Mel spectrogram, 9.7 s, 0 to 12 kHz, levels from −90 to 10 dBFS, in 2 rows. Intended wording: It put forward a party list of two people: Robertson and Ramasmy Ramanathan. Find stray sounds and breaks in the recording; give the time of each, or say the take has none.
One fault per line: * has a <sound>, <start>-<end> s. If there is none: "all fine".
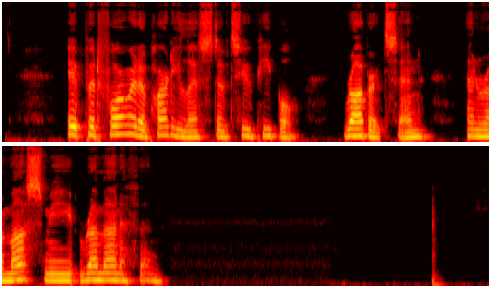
all fine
